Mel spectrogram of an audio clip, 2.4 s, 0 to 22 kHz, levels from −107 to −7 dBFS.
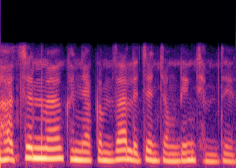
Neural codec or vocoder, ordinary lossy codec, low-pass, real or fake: none; Opus, 32 kbps; 7.2 kHz; real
